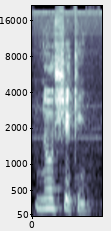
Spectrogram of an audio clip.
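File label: "no shaking", Nigerian Pidgin, male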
